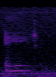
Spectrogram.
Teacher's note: The ayin is silent, right? So the ayin is silent, and so we just have the vowel and the consonant.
